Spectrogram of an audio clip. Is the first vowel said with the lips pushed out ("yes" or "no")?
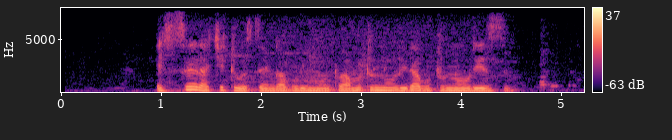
no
